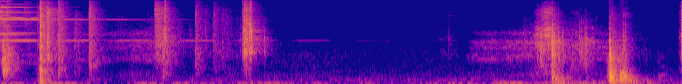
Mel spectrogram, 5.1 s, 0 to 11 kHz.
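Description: An Umarex/VFC H&K P7 M13 gas blowback airsoft pistol, low on gas, fires weakly. Several short, sharp clicks and pops come in uneven bursts with quiet gaps between them, close and moderately faint.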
